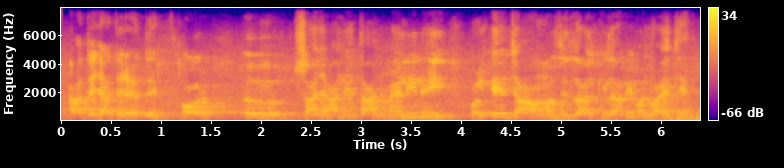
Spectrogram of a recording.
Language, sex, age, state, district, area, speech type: Urdu, male, 18-30, Bihar, Darbhanga, urban, spontaneous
